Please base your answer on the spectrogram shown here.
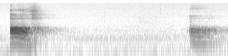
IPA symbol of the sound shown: ɒ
